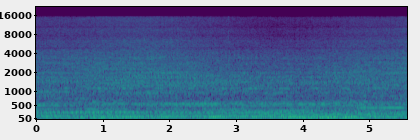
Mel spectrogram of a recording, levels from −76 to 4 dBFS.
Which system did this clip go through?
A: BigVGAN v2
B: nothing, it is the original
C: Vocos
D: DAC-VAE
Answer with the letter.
B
